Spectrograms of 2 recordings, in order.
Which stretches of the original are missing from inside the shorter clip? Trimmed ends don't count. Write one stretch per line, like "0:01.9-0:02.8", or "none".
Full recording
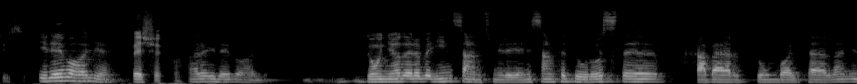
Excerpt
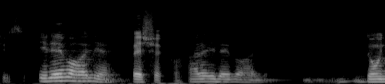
none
